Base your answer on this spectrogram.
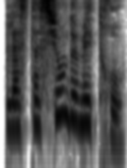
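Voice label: "la station de metro", French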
